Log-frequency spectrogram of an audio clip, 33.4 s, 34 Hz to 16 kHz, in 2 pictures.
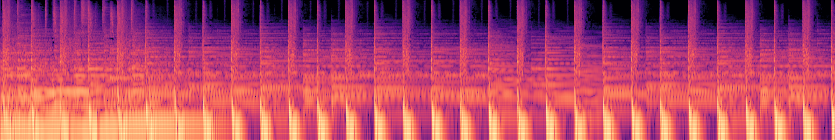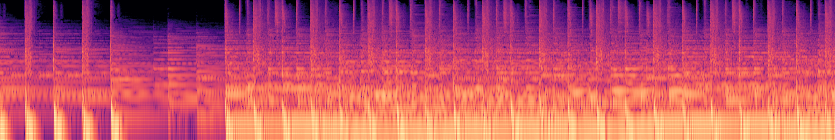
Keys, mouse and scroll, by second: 2.1 shift+b, 5.0 g, 9.5 click, 10.0-10.7 scroll down 4, 10.7-11.3 scroll up 1, 11.3 3, 12.1 e, 14.6-15.9 scroll down 2, 15.9 g, 18.0-18.8 scroll down 6, 19.1 e, 22.4-22.7 scroll down 2, 22.7 e, 25.7 middle click, 26.1-26.9 scroll up 2, 26.9 click, 27.4 middle click, 28.1-28.8 scroll up 1, 28.8 shift+click, 29.4-31.7 right drag, 31.7-33.4 middle drag.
